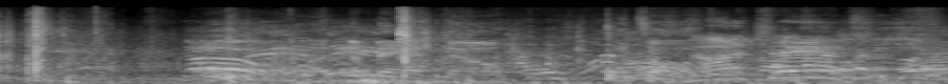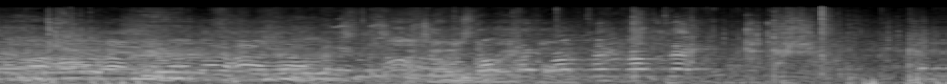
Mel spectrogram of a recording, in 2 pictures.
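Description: A crowd of young players shouts and cheers close by.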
